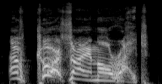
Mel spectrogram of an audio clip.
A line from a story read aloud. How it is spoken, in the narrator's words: bellowed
